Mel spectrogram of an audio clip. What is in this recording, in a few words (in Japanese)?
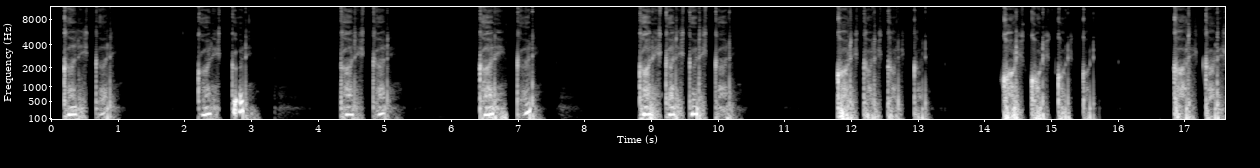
カリカリふつう, 左耳 低音お姉さん オノマトペオンリー; 乳首オナ指示でカリカリタイム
